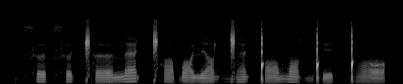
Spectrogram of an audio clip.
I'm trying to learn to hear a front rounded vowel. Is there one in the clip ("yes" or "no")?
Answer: no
